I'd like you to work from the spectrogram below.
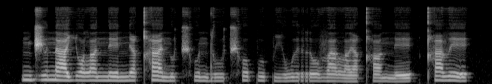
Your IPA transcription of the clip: n d͡ʒ ɯ n a ʎ o lˠ ɛ n̪ e n i qʰ ɛ n̪ u t͡ʃʰ u n d u t͡ʃʰ o p u p i w ɯ r o v a lˠ e qʰ o n̪ e | qʰ ɛ v e

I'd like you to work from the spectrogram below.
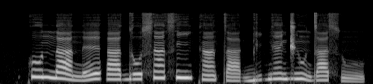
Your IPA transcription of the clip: k o˦ n a˦˨ n ɛ˨˦ | a˧ d o˧ s ã˦ s ĩ˦ k ã˧ t a˨ ɡ͡b i˨˦ ɡ ɛ̃˦ d͡ʒ ũ˦˨ d a˧ s ũ˨

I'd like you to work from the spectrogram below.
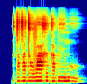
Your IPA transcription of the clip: d ʌ dˤ ɛ d ɔ v ɑ x ɜ ɡ ɑ p ɪː m u

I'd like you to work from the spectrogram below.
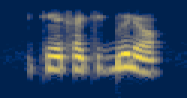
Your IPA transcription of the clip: kʲ ẽ x ɛ̃ kʲ e ɡ͡b ɨ ɾʲ ɔ̃

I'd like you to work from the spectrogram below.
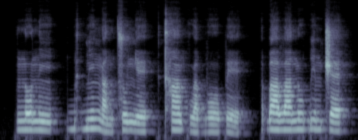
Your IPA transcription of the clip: n o˦ n ĩ˦ | b ɪ˦ ɡ͡b ĩ˦ ŋ a˨ n t͡s u˦ ɲ e˦ | kʰ ã˦ kʷ a˨ b oː˨ p e˨ | ɓ a˦ β a˦ n u˦ ɓ i˦ m t͡ʃ ɛ˦

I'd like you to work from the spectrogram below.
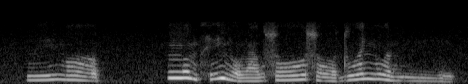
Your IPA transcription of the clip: ʋ iː˧˥ ŋ ɤː˥˨ p̚ | ŋ o˥˨ m h i˧˥ ɲ o˧˩ ʋ a˩˧ w s oː˧˥ s oː˧˩ d u˧˥ ə̯ ɲ u˥˨ ə̯ ŋ iː˧˩

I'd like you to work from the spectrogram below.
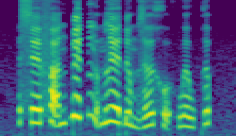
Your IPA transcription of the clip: s ɛ˨˦ f a̰˧˥ n ɓ ɛ˦˥ t̚ ŋ ə̰˧˥ m l ɛ˧ ɗ ə˧˩ m z əː˧ x o̰˧˨ h w ə˧˩ w k ə˦˥ p̚

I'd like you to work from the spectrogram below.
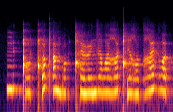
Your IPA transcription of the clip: ŋ ɪ ɡ ɡ͡ǃ ʊː ǃʼ ʊ qʼ i m b ɔ ɡ ǃʰ ɛ ɭ ɪː n z i lˠ ɪː ʁ ə ǃʼ i ʁ ʊː ɡ ʁ ɛ ɡ lˠ ə

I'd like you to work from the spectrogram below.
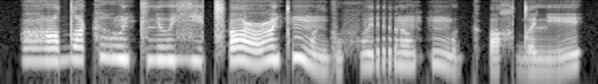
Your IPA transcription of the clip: ɦ ɒ˧˥ dˤ i˧˥ k ɦ ũ˥˨ tʲ l u˥ zʲ e˧˥ t͡sʼ ɒ˥˨ ʕ õ˥ tʲ ŋʷ ẽ˩ ɡ o˩ xʷ e˧˥ r õ˧˥ k ŋʷ e˩ k ʔ ɒ˩ χ d ɒ˩ lʲ e˧˥

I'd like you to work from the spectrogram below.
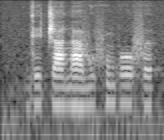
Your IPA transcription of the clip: ɡ eː˨ t͡ʃ aː˨ n aː˨ v u˨ f ũ˧ b oː˧ f ə˧

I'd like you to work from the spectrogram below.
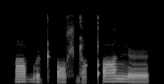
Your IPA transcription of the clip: ɑ˦ b o˧ ʈ ʔ o˧ sˤ ɖ ɤ˨ qʼ ɑ˦ n ə˞˧

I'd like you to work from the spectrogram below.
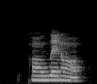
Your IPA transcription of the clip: k ɔ̃˧ w ɛ˧ ɾ ɔ̃˨

